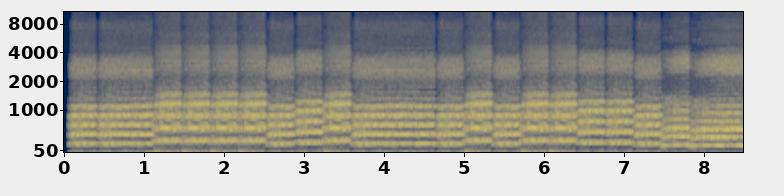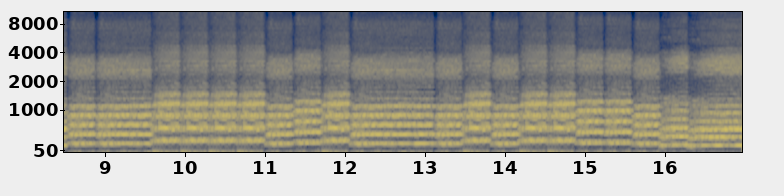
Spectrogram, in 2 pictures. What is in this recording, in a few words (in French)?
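ténor; Messe de Saint-Boniface - Alleluia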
